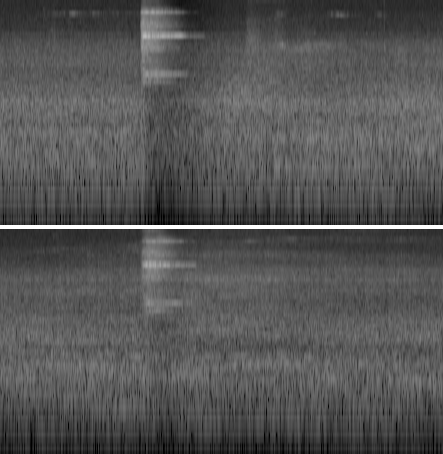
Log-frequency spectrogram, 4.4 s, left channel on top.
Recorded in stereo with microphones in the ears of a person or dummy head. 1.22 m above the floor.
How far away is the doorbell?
About 0.6 m.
